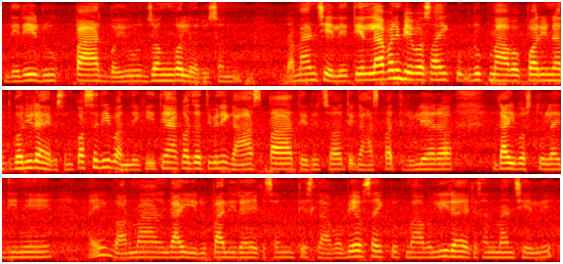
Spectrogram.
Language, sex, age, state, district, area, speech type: Nepali, female, 30-45, West Bengal, Jalpaiguri, urban, spontaneous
